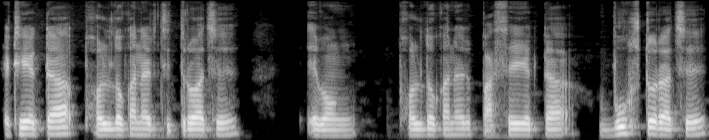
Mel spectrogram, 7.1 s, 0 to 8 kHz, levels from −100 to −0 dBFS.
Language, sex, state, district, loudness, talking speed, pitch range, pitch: Bengali, male, West Bengal, Paschim Medinipur, -16 LUFS, 120 wpm, 120-130 Hz, 125 Hz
